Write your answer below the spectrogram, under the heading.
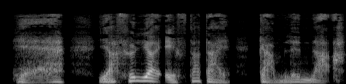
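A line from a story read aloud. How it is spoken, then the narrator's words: Whisper. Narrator (Danish): hviskede hun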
